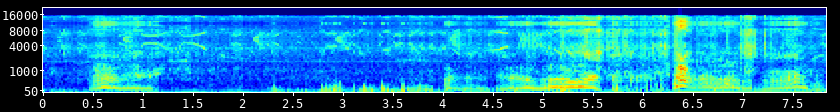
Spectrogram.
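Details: Domestic dogs at play, pulling a sock in tug of war. Low growls come in rumbling waves, broken by a rattling scuffle, then a sharp yelp-like snarl before the growling resumes.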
